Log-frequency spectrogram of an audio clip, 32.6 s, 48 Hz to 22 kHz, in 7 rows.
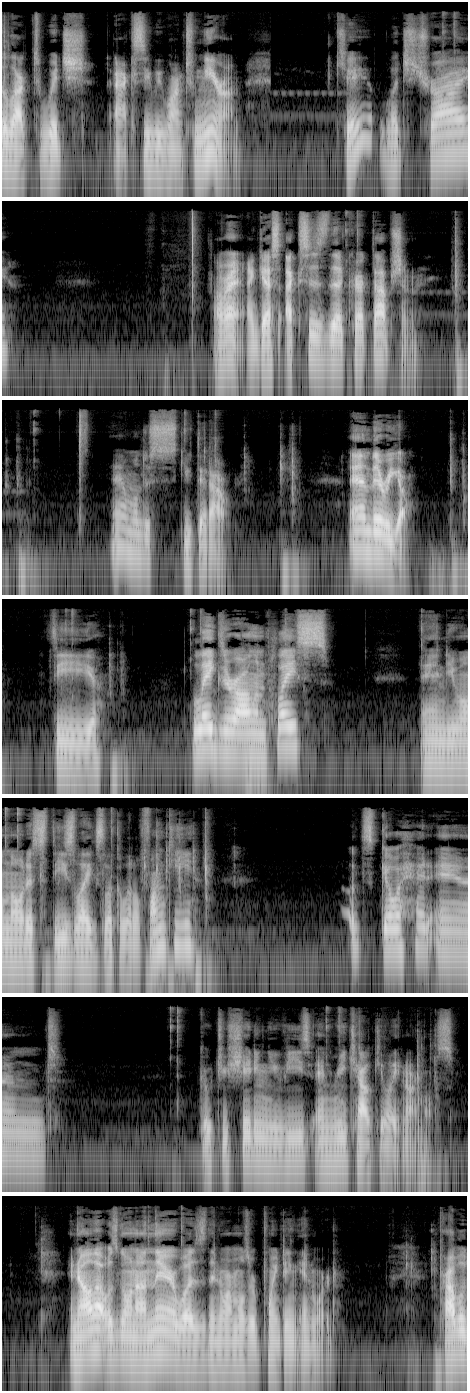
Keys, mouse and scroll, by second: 4.5 click, 8.2 click, 9.7-11.4 ctrl+drag, 12.1 a, 13.0 click, 13.9 Tab, 14.7 click, 15.1 z, 15.9 click, 16.5 a, 16.8-18.4 drag, 18.7 right click, 19.2 Tab, 19.7 click, 20.1 a, 20.4 a, 25.1 click, 26.6 click, 27.5 Tab, 28.8-29.4 scroll up 3, 29.5 middle click, 30.8-31.1 scroll down 1, 32.3 a.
